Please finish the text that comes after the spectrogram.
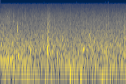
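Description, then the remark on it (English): Gentle water laps steadily against the shoreline on the island of Corfu, a soft continuous wash with a faint splash near the start, calm and fairly quiet with no voices. “The sounds of the water lapping along the shoreline on the island of Corfu.”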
